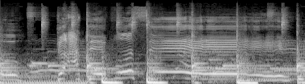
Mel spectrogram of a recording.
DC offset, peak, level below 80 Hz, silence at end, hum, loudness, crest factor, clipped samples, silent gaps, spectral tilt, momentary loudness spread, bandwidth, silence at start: under 0.1%; 0 dBFS; -14 dBFS; 0 s; none; -9 LUFS; 8 dB; 0.8%; none; -4.5 dB/octave; 4 LU; 18.5 kHz; 0 s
